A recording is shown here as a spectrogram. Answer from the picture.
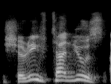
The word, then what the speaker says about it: Shariff Tanyous: So, joining me today on the podcast is Shariff Tanyous. Am I pronouncing your name correctly? Yes.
